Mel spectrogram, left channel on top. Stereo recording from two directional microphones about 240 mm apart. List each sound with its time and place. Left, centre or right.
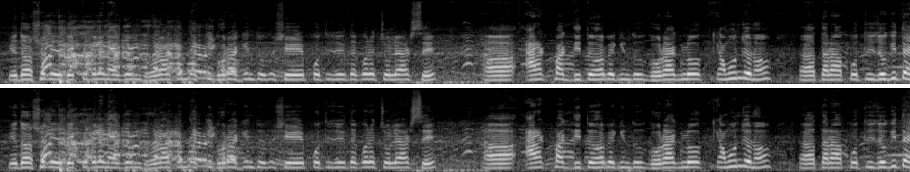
0.1 s speech: centre
0.6 s speech: left
0.9 s speech: centre
1.2 s speech: left
2.1 s speech: centre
